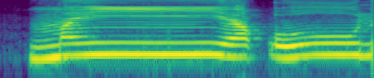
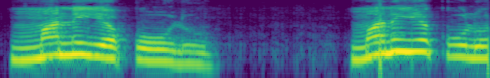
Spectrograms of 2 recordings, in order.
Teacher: ہم نے میم کو یا کے ساتھ ملانا ہے، نون کا ہلکا سا ساؤنڈ آنا چاہیے۔ جب میم کو یا کے ساتھ ملائیں گے تو یہاں پر ادغام ہو رہا ہے، یعنی ایک حرف جو ہے وہ دوسرے حرف میں داخل ہو رہا ہے۔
